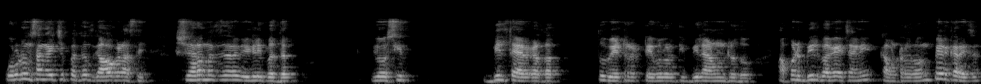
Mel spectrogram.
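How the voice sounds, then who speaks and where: A man giving a humorous storytelling lecture at a lecture series, animated and acting out the dialogue. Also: high-pitched, a little fast. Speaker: guest speaker at a lecture series.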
